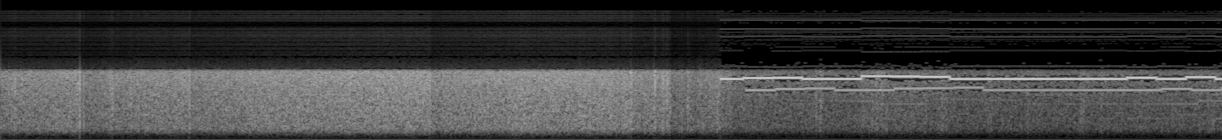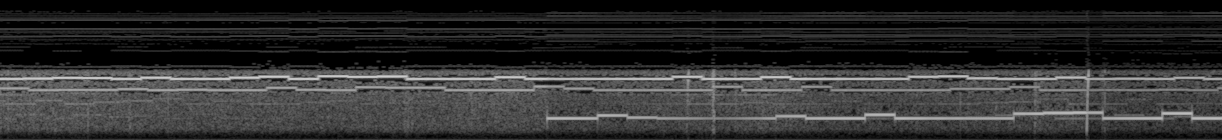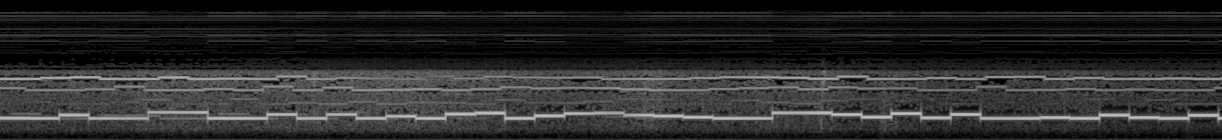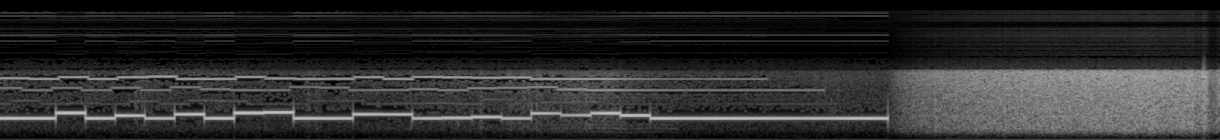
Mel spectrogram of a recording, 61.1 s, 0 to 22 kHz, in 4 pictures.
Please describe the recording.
JT65 transmission of message "CQ SQ9HHG JO90" recorded at 14076.00 kHz, upper sideband.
